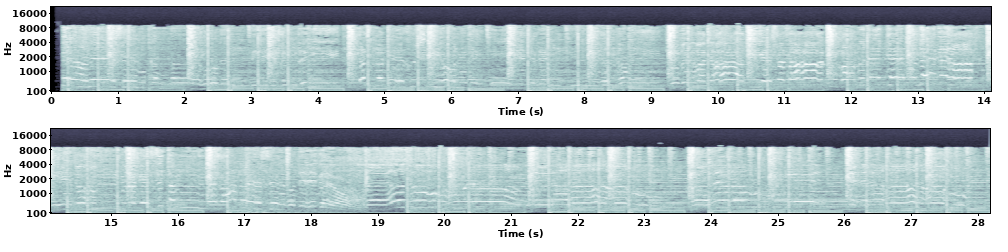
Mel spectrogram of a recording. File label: bollywood sad mashup songs hindi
